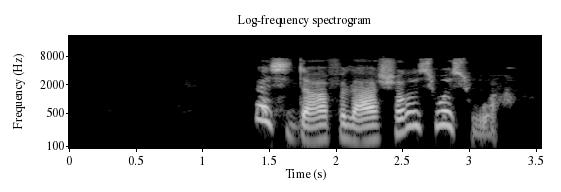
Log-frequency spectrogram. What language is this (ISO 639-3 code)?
kab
